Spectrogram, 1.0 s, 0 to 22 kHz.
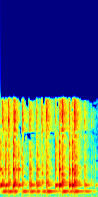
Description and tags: f4-bandung-angklung vib
toy angklung (wooden shaken percussion) from the Selasar Sunaryo artspace in Bandung, Indonesia. tuned to western 12-tone scale. recorded using a Zoom H4 with its internal mic.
